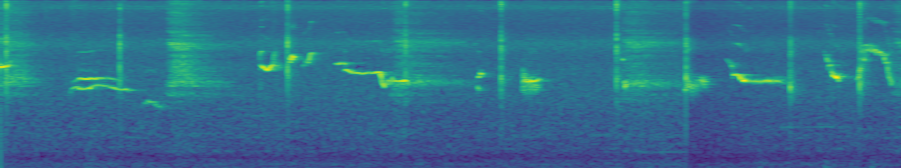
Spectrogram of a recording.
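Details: Wild Oriental magpie-robin singing vigorously: clear whistled phrases, some rising and some falling or level, broken by sharp dry clicks, with short pauses between phrases over a faint hiss.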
